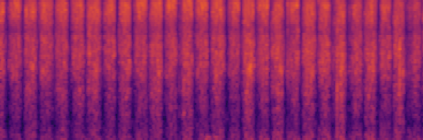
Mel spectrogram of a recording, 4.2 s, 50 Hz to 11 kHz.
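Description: A small rectangular kitchen sponge, with a yellow foam layer and a green abrasive scouring pad, is held upright and scratched along its edge with fingernails. About 21 quick, rhythmic rasping strokes come at roughly three per second. Each is a dry, bright, hissy scrape with a little low rumble underneath.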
